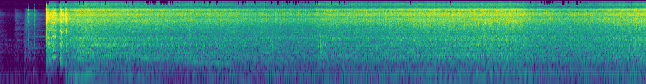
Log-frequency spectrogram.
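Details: Hyundai Sonata, no check engine light: cranks, catches, then settles into an uneven, lumpy idle with vibration, notably with the AC on; throttle body cleaned and spark plugs changed without a fix; bad motor mounts suspected.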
